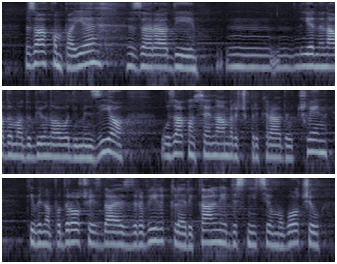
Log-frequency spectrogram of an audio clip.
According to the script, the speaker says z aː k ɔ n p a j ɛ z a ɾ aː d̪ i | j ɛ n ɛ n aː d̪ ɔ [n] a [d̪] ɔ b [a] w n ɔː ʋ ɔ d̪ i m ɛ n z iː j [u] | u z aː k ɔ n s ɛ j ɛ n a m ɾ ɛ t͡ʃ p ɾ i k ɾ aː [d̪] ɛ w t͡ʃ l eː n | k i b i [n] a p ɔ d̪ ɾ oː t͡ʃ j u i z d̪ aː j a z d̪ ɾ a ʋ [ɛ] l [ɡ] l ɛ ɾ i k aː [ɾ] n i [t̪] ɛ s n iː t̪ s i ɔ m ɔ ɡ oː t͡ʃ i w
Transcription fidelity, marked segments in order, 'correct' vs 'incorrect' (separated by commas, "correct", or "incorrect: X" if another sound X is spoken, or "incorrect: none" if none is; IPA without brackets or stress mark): incorrect: m, correct, incorrect: i, incorrect: ɔ, correct, correct, incorrect: i, incorrect: k, incorrect: l, incorrect: d̪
